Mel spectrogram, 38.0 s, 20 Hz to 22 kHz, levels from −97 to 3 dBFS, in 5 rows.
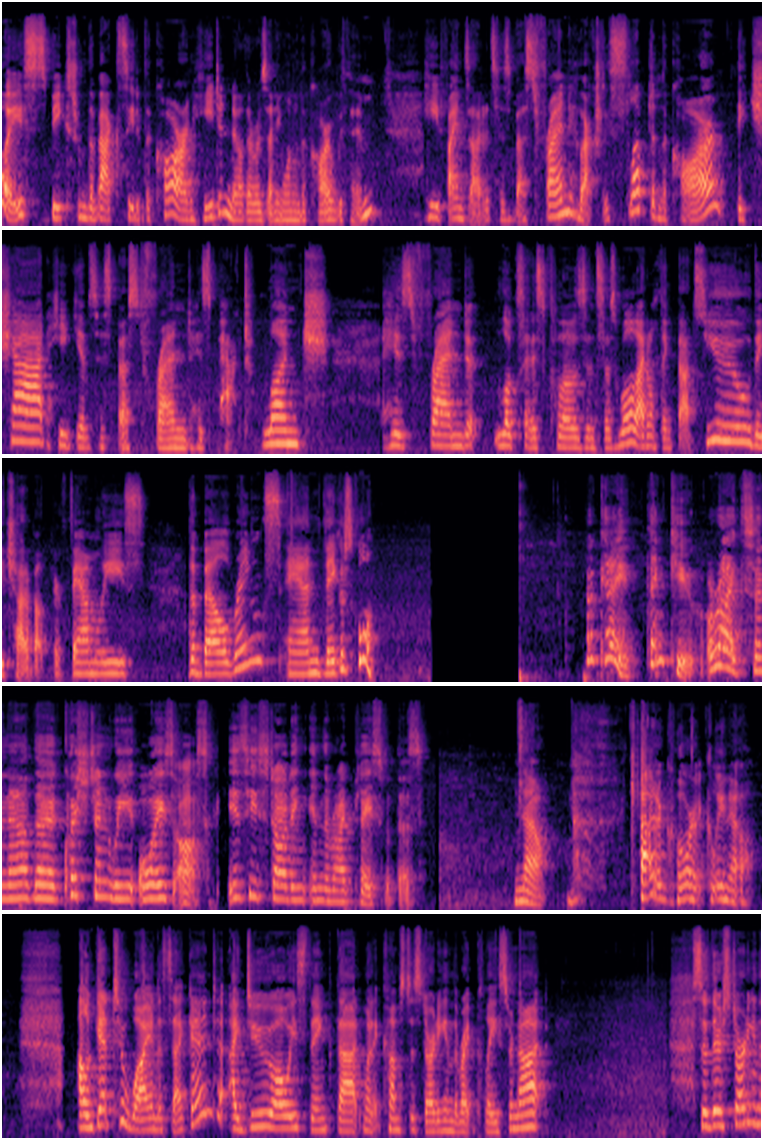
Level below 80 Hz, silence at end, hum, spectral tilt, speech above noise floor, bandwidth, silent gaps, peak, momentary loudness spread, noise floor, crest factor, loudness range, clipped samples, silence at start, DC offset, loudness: -66 dBFS; 0 s; none; -3.5 dB/octave; 39 dB; 17 kHz; 19.49-20.36 s; -6 dBFS; 12 LU; -62 dBFS; 18 dB; 5 LU; under 0.1%; 0 s; under 0.1%; -23 LUFS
